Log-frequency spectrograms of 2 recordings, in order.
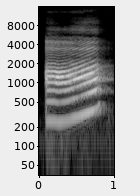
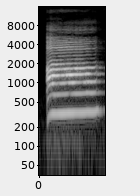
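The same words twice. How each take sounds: First: The pitch rises from middle to high. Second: The pitch stays high and level. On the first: "it's rising tone" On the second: "the first tone is a high tone"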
